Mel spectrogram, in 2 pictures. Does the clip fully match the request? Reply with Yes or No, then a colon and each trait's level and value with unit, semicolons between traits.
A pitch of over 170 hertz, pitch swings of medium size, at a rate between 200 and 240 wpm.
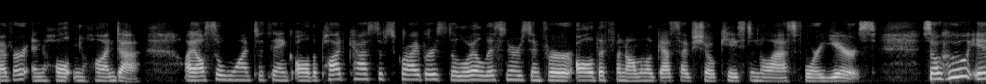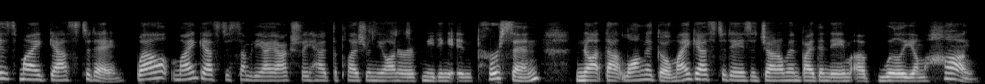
Yes: high, 190 Hz; average, 4.3 semitones; fast, 205 wpm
